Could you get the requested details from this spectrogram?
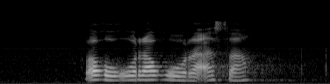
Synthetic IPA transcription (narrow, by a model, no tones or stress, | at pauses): waɣʊɣʊraɣʊra̰ʔasa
